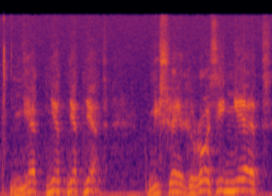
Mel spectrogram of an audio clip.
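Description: A man does a put-on character voice at a high pitch. He talks at a very slow pace over loud background noise. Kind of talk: dramatic game dialogue. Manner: anguished, grief-stricken. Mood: anguished, despairing.

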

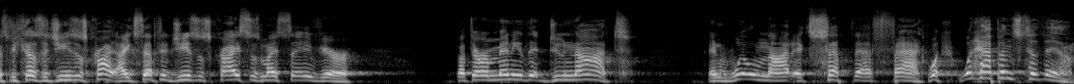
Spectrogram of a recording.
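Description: Over a quiet background, the man speaks at a fairly slow pace. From Nebraska, US Midwest. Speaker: pastor. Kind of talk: sermon. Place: church.

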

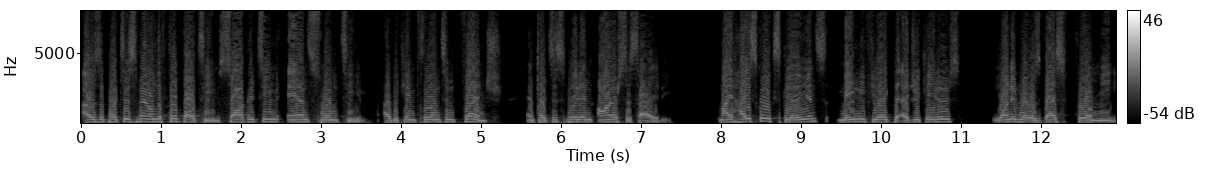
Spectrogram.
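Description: A man's plain, everyday voice with an American accent, fairly high in pitch with ordinary pitch variation, at a moderate pace and very even loudness, in a very clean recording with a silent background and a dry, close sound with no echo. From Houston, Texas. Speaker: school board candidate. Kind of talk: candidate forum speech. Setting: forum with live audience.

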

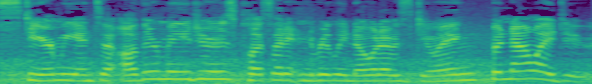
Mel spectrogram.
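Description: Noticeable background noise sits under a dry, echo-free sound with ordinary pitch variation. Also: woman. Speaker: vlogger. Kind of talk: casual vlog chat. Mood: relaxed, cheerful. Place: car. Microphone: phone near.

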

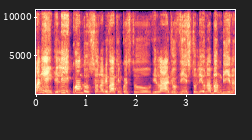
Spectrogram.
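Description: Against a quiet background, a man with a high pitch and a bright, sharp tone talks at a moderate pace in a Brazilian accent. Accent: Brazilian Portuguese accent in Italian. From Brazil, Paraná, Italian-Mantuan family. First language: Portuguese (speaking Italian). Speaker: spiritual project founder, former lawyer; former lawyer. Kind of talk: interview testimony. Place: home room.

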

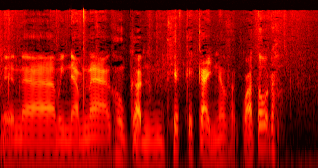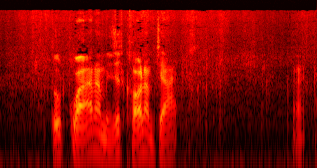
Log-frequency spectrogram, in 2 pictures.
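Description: A man speaks at a moderate pace with ordinary pitch variation. His long, frequent pauses sit in a dry sound with no echo. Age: 40s. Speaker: custard apple farmer. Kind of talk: casual orchard tutorial. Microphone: phone near.

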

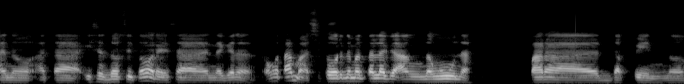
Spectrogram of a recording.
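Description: A man's medium-pitched voice at a moderate pace. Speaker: news commentary vlogger. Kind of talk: casual news commentary vlog. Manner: hesitant, many fillers.

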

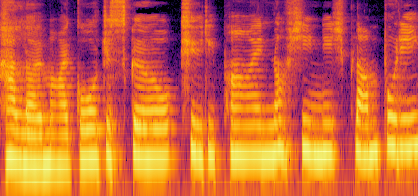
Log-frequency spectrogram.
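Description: In an Australian accent, a dark, mellow tone moves at a fairly slow pace over a quiet background. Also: woman. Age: old. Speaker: children's author and former teacher. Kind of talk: children's picture book read-aloud. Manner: warm, playful. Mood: warm, gentle, playful. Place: studio.

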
